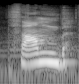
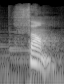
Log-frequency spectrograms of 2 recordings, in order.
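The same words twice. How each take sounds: First: A b sound is pronounced at the end. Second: No b sound is pronounced at the end. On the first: The speaker calls it wrong. "So I'm not saying thumb" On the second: The speaker calls it right. "I'm saying thumb"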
